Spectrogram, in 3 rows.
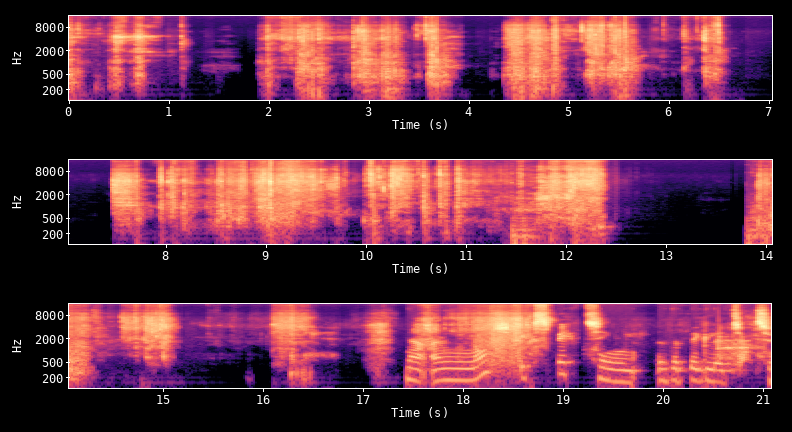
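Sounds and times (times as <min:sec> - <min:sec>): packaging tearing and crackling: 0:01.9 - 0:06.6.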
